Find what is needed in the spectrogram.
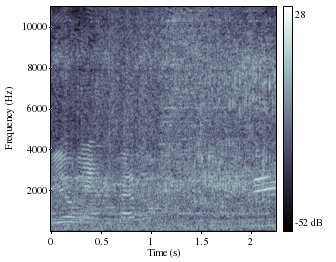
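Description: Boat engine running steadily under way, a continuous low rumble, with a voice calling out briefly near the start.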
